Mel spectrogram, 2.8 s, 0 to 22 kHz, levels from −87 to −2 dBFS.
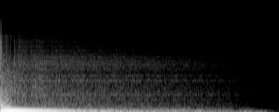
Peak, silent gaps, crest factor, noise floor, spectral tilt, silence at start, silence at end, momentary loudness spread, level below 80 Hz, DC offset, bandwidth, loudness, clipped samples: -2 dBFS; none; 14 dB; -51 dBFS; -11 dB/octave; 0 s; 1.25 s; 25 LU; -18 dBFS; under 0.1%; 1.5 kHz; -15 LUFS; under 0.1%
